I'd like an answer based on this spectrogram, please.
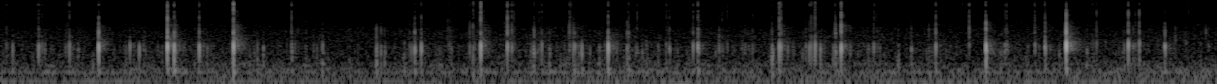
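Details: A pet rabbit eats corn and rice snacks, a favourite treat it is given only a little of, crunching with quick, irregular crisp clicks of chewing.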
